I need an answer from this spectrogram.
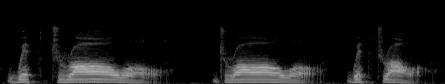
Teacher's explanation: that I think people have trouble with that dark l so you're going to stress that second syllable and move right into that dark L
